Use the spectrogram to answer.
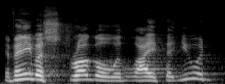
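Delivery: hushed, reverent prayer. Acted. Pastor leads a prayer.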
